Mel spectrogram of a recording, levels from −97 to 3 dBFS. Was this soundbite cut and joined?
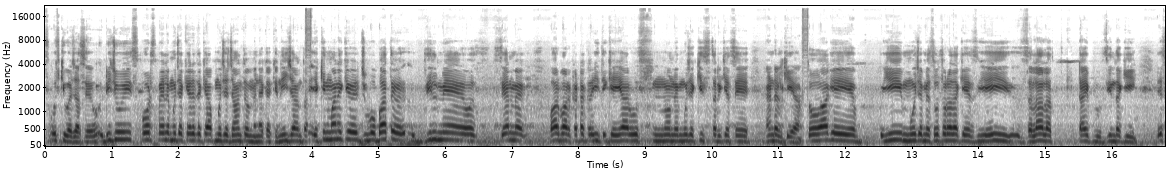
yes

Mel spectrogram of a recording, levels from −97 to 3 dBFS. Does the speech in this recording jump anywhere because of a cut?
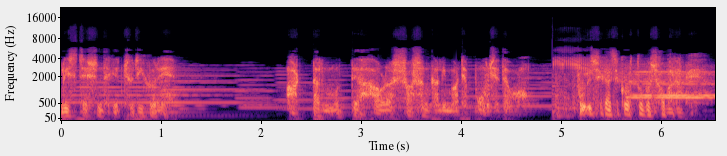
yes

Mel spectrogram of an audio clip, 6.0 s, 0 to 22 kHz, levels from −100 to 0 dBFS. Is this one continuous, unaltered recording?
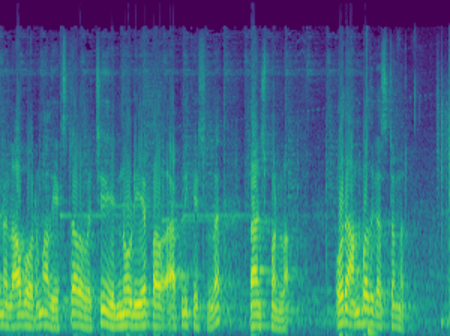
no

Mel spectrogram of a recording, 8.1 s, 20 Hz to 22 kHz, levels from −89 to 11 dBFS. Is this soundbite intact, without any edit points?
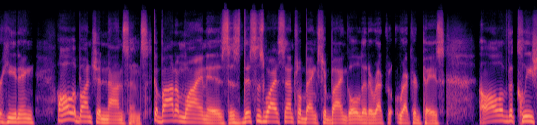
no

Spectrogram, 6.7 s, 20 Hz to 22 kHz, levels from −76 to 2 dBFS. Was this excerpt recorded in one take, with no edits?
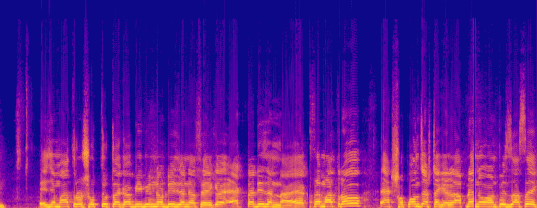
no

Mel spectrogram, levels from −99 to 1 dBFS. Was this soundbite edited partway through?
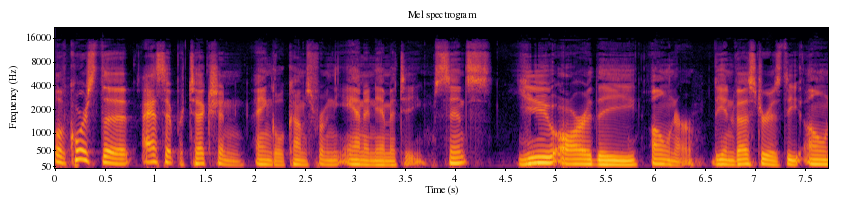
yes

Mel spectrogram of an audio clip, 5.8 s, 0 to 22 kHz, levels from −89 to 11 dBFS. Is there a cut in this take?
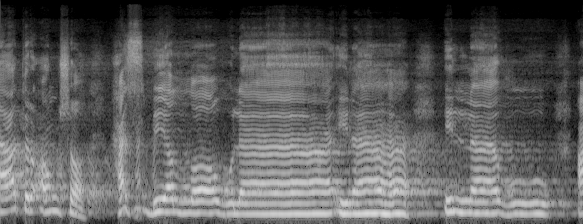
no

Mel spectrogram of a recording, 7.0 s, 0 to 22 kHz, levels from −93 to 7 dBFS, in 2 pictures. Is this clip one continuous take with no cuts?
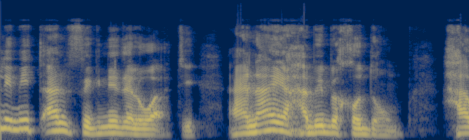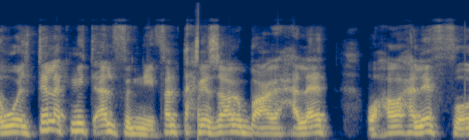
no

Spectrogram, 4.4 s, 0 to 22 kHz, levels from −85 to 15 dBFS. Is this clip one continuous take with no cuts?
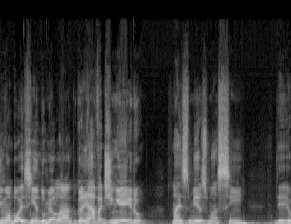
yes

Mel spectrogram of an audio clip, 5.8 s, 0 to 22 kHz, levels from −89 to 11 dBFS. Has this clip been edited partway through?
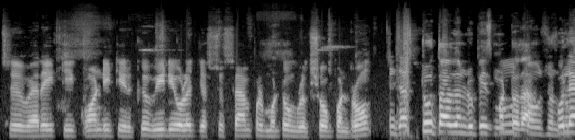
yes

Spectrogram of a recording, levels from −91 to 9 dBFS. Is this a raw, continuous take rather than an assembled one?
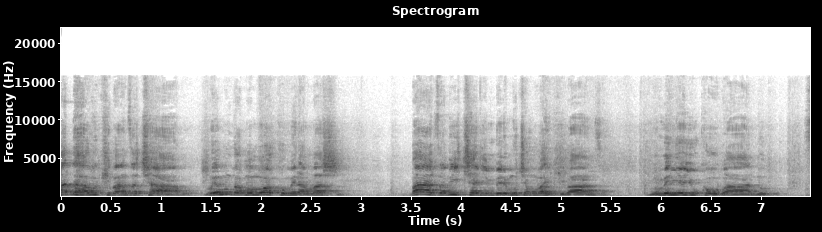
yes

